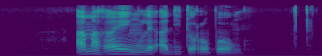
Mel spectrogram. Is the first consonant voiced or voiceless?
voiced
